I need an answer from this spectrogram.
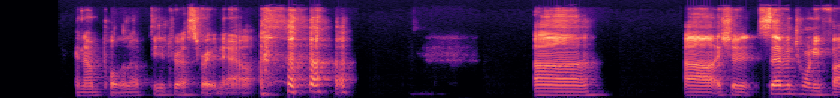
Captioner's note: laughing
